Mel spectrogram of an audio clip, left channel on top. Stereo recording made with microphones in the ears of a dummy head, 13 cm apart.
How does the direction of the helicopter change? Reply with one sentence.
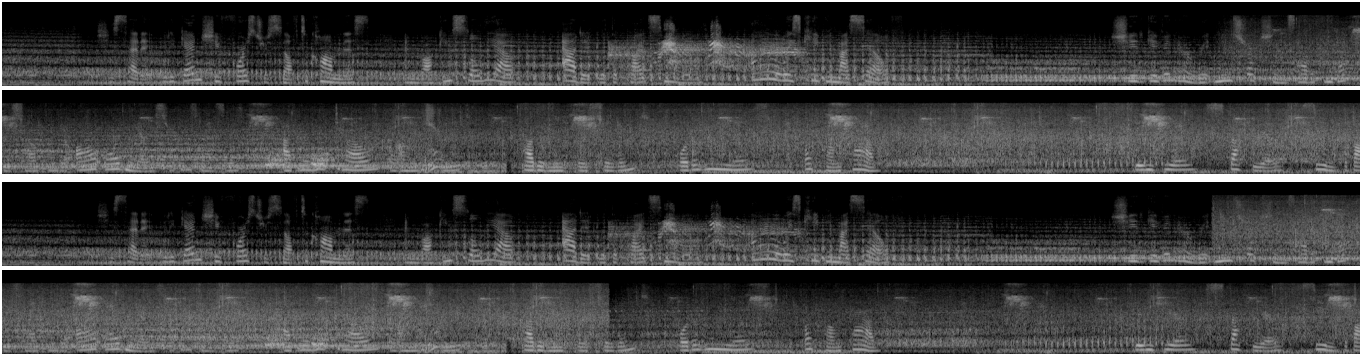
In this clip you hear the helicopter go from the left side to the right.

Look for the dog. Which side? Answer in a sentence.
In this clip you hear the dog on the left.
